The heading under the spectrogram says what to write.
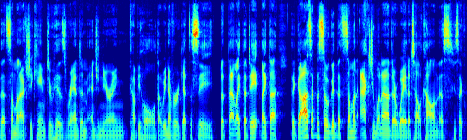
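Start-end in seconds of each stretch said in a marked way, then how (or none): none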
